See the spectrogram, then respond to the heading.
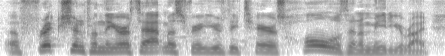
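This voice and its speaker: An actor playing a puzzled, analytical science professor in a radio drama, explaining things hesitantly. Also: male voice, fairly high pitch, sing-song, fast talker. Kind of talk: old-time radio drama acting.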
